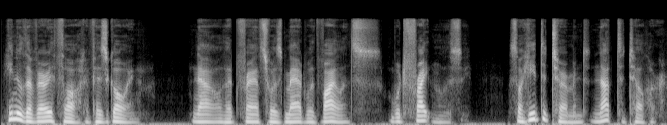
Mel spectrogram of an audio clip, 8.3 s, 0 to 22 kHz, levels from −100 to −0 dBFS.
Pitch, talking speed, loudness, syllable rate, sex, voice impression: 120 Hz, 180 wpm, -20 LUFS, 4.9 syllables/s, male, masculine, middle-aged, powerful, hard, raspy, calm, mature, slightly friendly, wild, lively, strict, slightly intense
